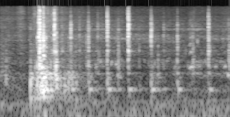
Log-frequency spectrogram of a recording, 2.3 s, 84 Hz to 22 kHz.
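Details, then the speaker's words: 2006 Jeep Grand Cherokee WK 3.7 that was overheating: radiator fan motor turned by hand gives uneven dry clicks and a scraping whir, not seized; failed internal bearings suspected. "It's not seized up. You can see it's moving. You hear that? Listen. Probably the bearings let go inside."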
